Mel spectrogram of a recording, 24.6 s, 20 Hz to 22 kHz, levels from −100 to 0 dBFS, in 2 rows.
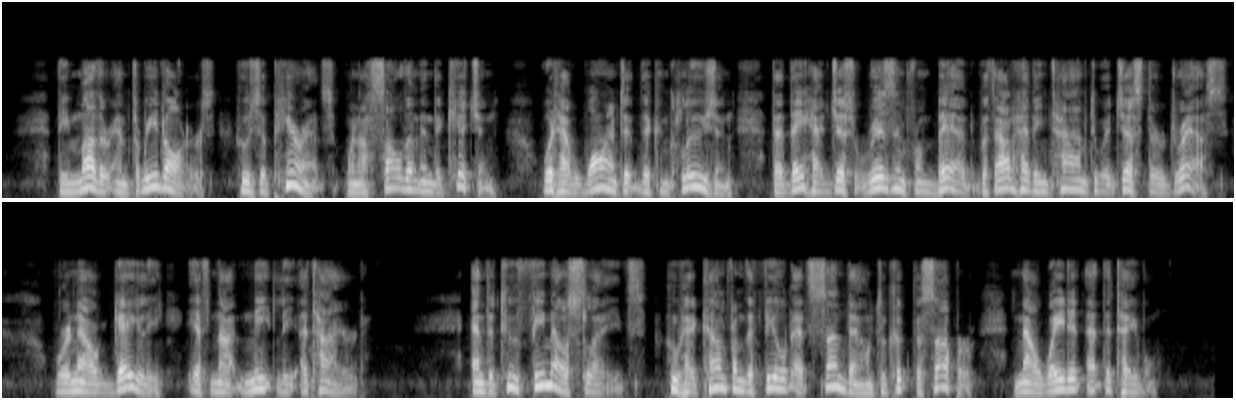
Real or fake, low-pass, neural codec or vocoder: real; 7.2 kHz; none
